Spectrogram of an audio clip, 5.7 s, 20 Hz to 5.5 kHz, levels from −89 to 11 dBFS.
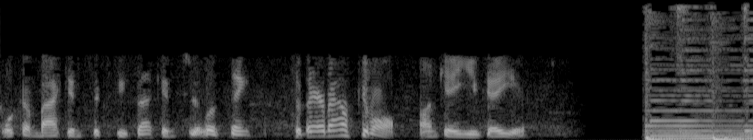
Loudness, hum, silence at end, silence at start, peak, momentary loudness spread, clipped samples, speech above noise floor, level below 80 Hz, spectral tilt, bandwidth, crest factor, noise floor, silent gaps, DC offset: -29 LUFS; none; 0 s; 0 s; -14 dBFS; 6 LU; under 0.1%; 50 dB; -36 dBFS; -8 dB/octave; 5.4 kHz; 14 dB; -79 dBFS; none; under 0.1%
